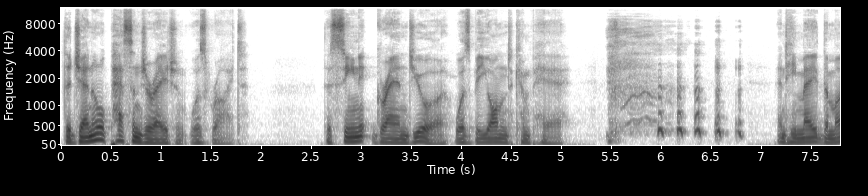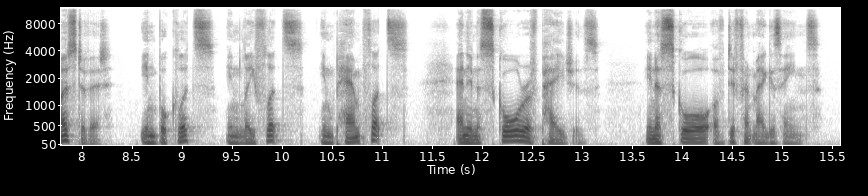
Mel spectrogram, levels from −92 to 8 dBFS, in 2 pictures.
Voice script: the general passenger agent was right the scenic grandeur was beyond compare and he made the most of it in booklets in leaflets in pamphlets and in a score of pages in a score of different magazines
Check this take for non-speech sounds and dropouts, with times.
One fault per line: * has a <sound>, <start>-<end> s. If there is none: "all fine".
* has a laugh, 5.5-6.9 s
